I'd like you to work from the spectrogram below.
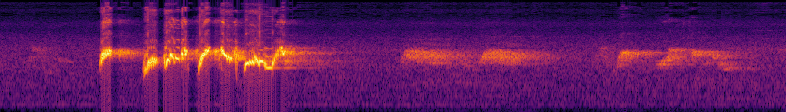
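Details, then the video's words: Red-whiskered bulbul singing in natural La-U forest, Thailand: a bright rush of rapid rising and falling whistles for one second, then quieter answering slurred phrases. "เสียงนกกรงหัวจุก จากป่าละอูแท้ๆ เสียงดี เสียงเพราะ จากธรรมชาติ"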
